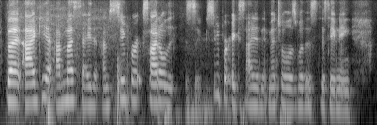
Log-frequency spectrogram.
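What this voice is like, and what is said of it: Voice sounds impaired, unwell. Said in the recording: “is struggling with a voice problem today ... I feel better than my voice sounds”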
